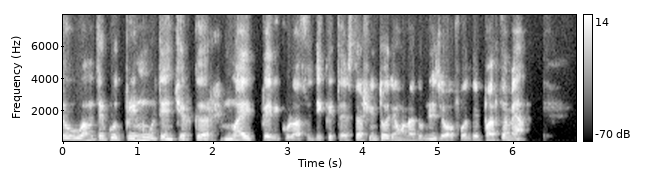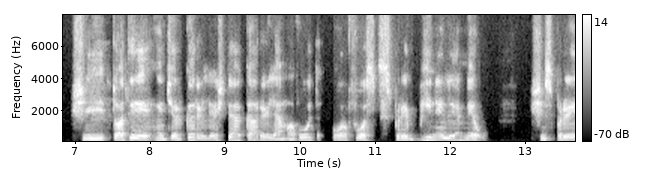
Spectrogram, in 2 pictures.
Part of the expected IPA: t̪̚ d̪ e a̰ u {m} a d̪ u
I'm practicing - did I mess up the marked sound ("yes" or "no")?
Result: yes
